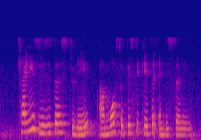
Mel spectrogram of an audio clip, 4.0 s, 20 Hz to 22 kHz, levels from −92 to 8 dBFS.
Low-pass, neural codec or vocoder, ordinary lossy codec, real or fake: 7.2 kHz; none; none; real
